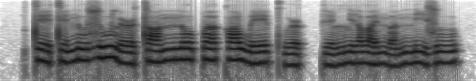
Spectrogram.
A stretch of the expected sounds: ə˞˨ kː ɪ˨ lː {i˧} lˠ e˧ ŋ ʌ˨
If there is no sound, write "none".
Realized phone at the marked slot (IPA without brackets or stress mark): i˧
